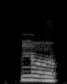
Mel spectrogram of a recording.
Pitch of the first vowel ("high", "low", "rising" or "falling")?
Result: low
